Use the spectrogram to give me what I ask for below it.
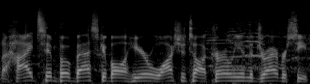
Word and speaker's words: Ouachita: sports digital network back in texas everybody pronounces it wichita but really it's ouachita washington washington how would you pronounce it it's washita baptist university get it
